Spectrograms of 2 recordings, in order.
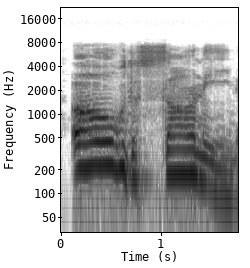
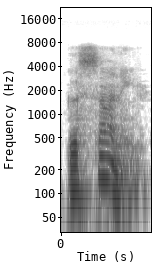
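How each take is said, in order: First: High, loud burst of recognition, the Sannin stretched slowly; sudden realization. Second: Quiet awed murmur. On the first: Naruto realizing who the stranger is, loud surprised cry. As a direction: gasp out "the Sannin!" as it dawns. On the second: Naruto repeats the title, awed. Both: Retold or imitated.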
